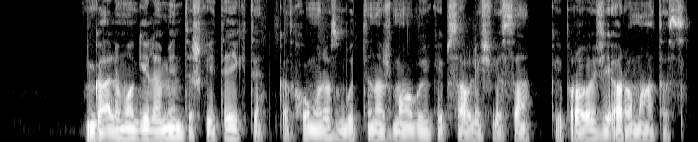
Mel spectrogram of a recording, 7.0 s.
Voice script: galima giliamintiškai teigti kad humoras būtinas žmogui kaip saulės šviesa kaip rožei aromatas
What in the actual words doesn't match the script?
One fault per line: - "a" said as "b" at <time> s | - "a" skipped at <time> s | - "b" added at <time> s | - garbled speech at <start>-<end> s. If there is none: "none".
none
